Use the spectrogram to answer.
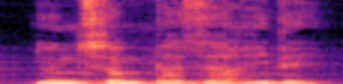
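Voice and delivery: mocking, high-pitched jibe; Calinette. A narrator's reading. Girl mocking James's escape plan, high and teasing. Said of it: "lança Calinette moqueuse".

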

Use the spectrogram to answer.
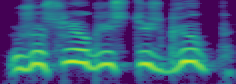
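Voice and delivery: high-pitched put-on little boy voice; high child character voice; Augustus Gloop. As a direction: pipe up as a boy introducing himself. Child introduces himself to host.

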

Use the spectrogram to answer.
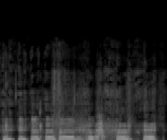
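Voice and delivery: normal talking voice

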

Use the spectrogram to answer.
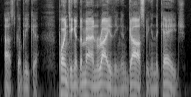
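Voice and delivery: ordinary delivery, nothing marked

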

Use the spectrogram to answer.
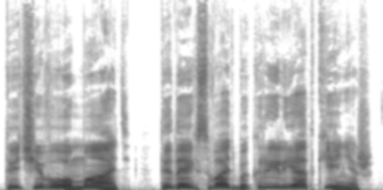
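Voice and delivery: high-pitched, plaintive question; sadly asking. A narrator's reading. Dragon doubting the kitten will last, plaintive. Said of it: "печально спросил".

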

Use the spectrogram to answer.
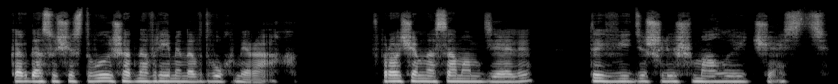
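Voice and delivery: low, slow, eerie ghost; a calm brother from beyond the grave; shadow ghost voice. Acted.

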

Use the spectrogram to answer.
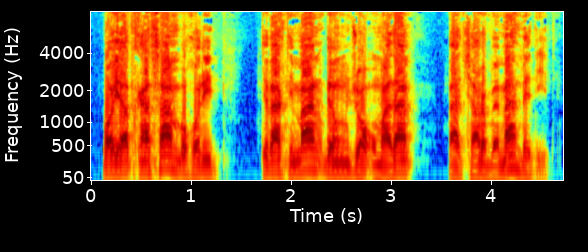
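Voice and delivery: plain reading voice

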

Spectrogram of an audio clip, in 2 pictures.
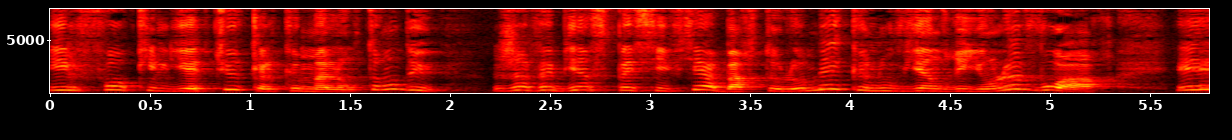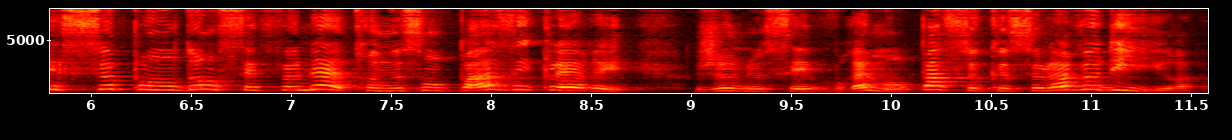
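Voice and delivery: high-pitched, puzzled gentleman; high, troubled little man; Thaddeus, uneasy. Acted. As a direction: worry aloud in a high voice. Voices Thaddeus, ill at ease.

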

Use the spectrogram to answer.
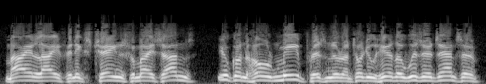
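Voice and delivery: impassioned demand. A narrator's reading. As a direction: insist desperately on the exchange. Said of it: "Caramon demanded".

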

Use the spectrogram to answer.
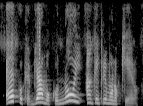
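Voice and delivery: high, loud, pleased announcement; delighted. A narrator's reading. Pippi greets the horse as first helmsman, delighted. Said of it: "disse Pippi tutta contenta".

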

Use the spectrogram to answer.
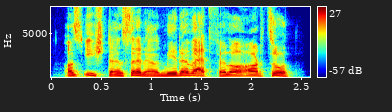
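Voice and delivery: high, pleading rallying cry; urgent shout. A narrator's reading. Richie begs Bill to fight back, high urgent cry. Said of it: "kiáltotta Richie".

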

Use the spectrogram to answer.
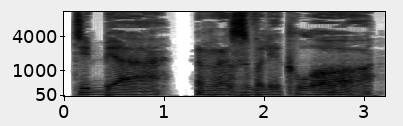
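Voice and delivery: deep, slow menacing growl; low drawn-out monster voice; menacing vampire. Acted. Vampire speaks from darkness.

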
